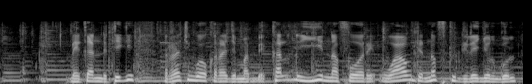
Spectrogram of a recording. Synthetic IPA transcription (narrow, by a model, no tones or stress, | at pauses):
ɓɛɡandatiɡiɾat͡ʃŋɡɔkɔɾad͡ʒɛmaɓːɛ̰kalɗɔjinafɔːɾɛ̰waːwndɛnaftudilɛɲɔlŋɡɔl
